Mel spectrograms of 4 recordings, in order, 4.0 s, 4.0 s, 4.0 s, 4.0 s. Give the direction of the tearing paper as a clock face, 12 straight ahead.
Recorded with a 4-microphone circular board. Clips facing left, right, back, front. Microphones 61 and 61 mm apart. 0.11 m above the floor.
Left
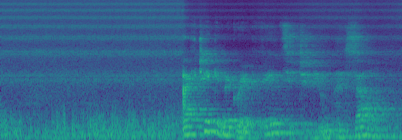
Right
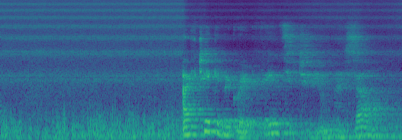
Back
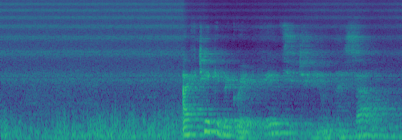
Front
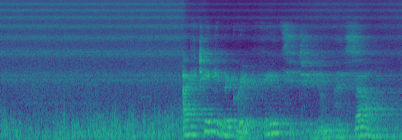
I don't hear tearing paper.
